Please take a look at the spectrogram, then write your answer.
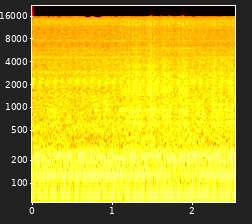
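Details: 1962 Austin Healey 3000 BT7 with rebuilt engine at idle: light, fast metallic rattle throughout, caused by the hood hinge slightly hitting the body; owner considers moving it back or adding rubber.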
